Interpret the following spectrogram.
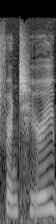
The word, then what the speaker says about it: Frontiere: Well, it actually is Frontiere, but she used to just say Frontiere because nobody could pronounce it.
